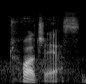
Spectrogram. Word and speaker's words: Trois: Do you pronounce it Trois? Trois.js. That is how you pronounce it.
